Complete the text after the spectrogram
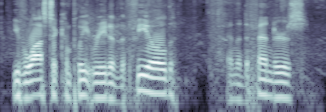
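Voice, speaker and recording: A man talks with fairly even intonation at a moderate speed while noticeable background noise plays. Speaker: color commentator. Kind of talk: color commentary analysis. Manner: relaxed, conversational, with filler words.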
